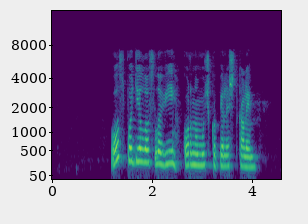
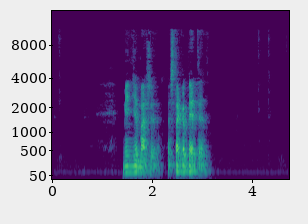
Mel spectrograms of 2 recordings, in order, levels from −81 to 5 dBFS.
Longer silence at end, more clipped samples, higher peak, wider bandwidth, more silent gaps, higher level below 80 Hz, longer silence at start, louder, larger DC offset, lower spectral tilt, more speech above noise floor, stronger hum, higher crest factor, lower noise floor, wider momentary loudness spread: second, 0.5 s vs 1.6 s; neither; about the same, -2 dBFS vs -4 dBFS; second, 7.6 kHz vs 11.5 kHz; neither; second, -66 dBFS vs -54 dBFS; second, 1.2 s vs 1.4 s; first, -18 LUFS vs -23 LUFS; neither; about the same, -5.5 dB/octave vs -5 dB/octave; first, 56 dB vs 51 dB; neither; second, 16 dB vs 24 dB; about the same, -73 dBFS vs -73 dBFS; second, 6 LU vs 13 LU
